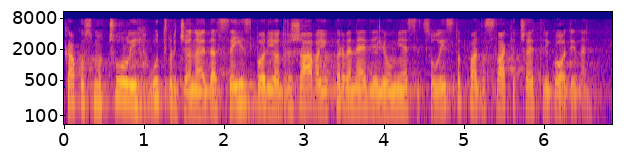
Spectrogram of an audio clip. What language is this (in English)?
Croatian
